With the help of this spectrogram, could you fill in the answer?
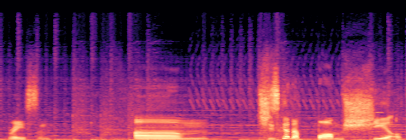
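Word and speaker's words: Reisen: I'm probably also mispronouncing her name really horrible. Raisin. Yeah, Raisin. Not Ryzen, Raisin.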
